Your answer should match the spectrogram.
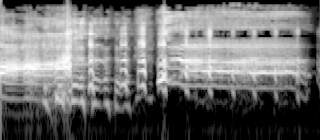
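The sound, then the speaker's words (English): A woman's high, anguished scream from a movie scene that breaks into choppy, sobbing bursts, then stretches into one long wavering wail with a rapid pulsing tremble before cutting off, with no talking. “You know, I want to hear that scream in every fucking movie.”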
